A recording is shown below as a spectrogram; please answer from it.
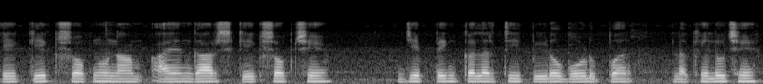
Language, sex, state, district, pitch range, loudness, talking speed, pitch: Gujarati, male, Gujarat, Valsad, 125-135 Hz, -17 LUFS, 135 wpm, 130 Hz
